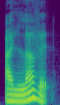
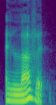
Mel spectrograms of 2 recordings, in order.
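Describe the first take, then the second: The two takes are said the same way.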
